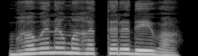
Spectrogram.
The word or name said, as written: ಭವನಮಹತ್ತರದೇವ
